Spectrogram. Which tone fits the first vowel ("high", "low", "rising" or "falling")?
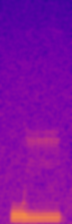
high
